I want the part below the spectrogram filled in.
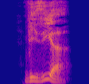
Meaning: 1. visor 2. sight
- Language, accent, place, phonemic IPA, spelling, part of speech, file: German, Germany, Berlin, /viˈziːr/, Visier, noun, De-Visier.ogg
